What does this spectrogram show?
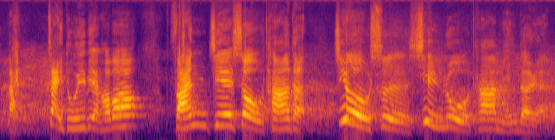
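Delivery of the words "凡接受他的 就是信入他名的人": slow, measured recitation; leading scripture reading. Real, not acted. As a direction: read it out slowly for all to follow. Leads congregation reading scripture. (缓慢有力地领读经文)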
